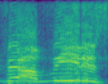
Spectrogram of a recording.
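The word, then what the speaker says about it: Val Venis: And maybe you had Val Venus in there too. Whatever, you had it all. Whatever you could want. You know Val Venus rhymes with penis, right?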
